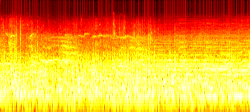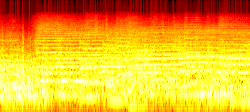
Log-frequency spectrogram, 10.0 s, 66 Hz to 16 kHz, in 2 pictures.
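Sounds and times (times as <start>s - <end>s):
orchestral film score: 3.0s - 10.0s
choir singing sustained notes: 5.0s - 10.0s.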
